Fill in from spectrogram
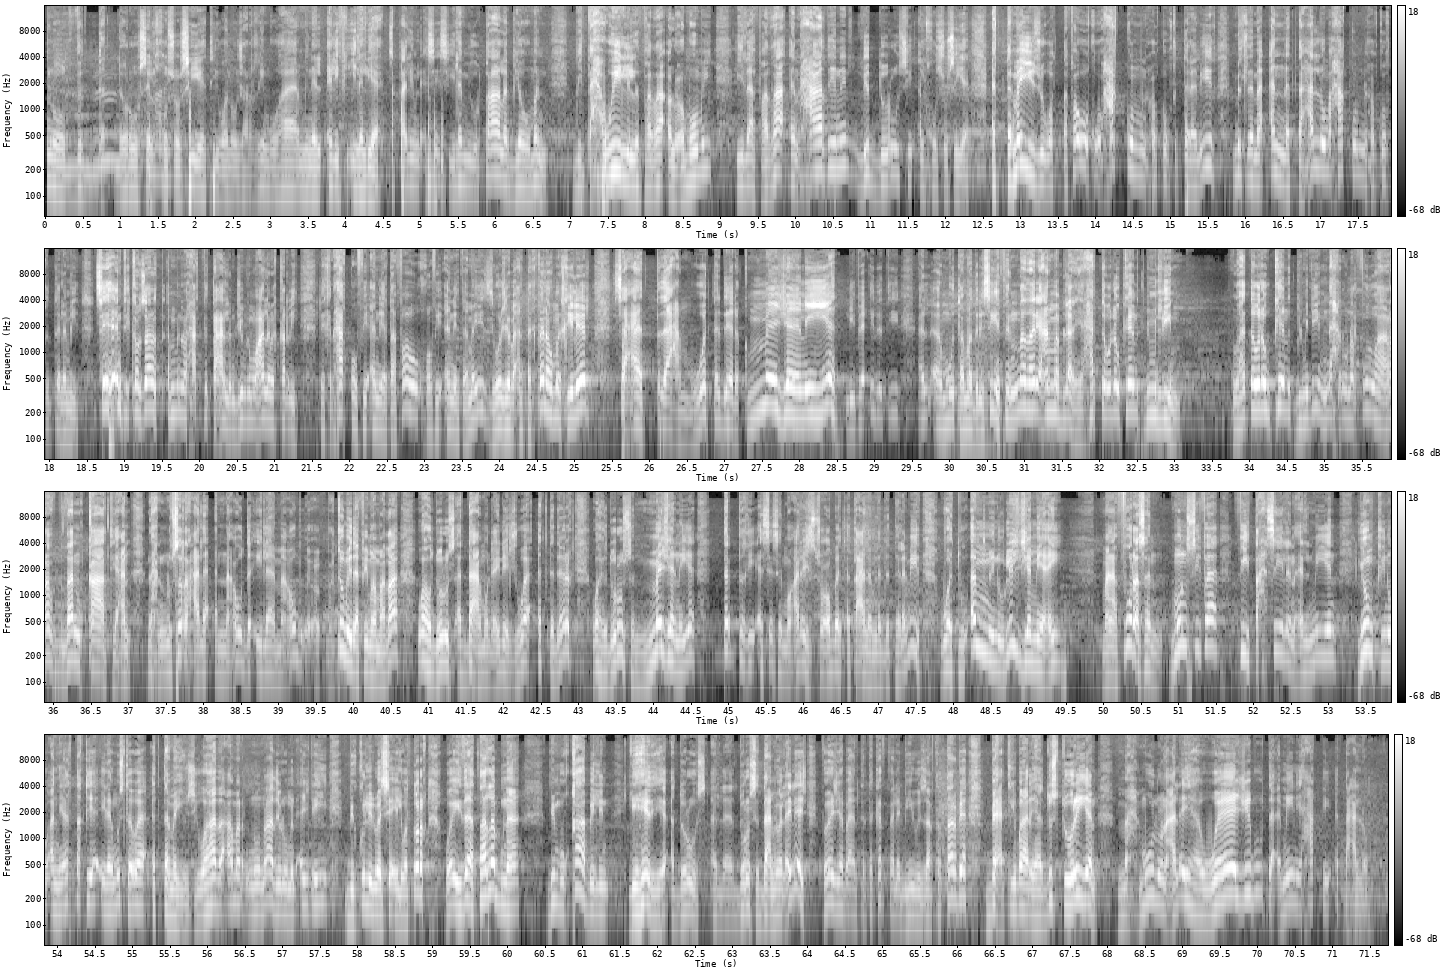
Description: وأضاف في تصريح اليوم لمراسة "الجوهرة أف أم" على هامش اختتام ندوة وطنية للتعليم الأساسي بالحمامات، أن النقابة ترفض تقديم دروس للتلاميذ بمقابل وتحويل الفضاء العمومي لفضاء حاضن للدروس الخصوصية، داعيا إلى عودة دروس الدعم والتدارك المجانية والتي تهدف إلى معالجة صعوبات التعلم وتُؤمن لجميع التلاميذ الفرص نفسها، وفق تعبيره.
